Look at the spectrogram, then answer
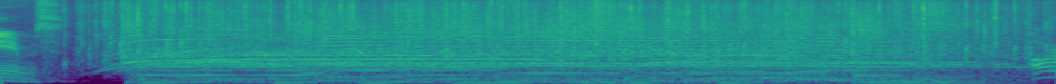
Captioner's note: cheers and applause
